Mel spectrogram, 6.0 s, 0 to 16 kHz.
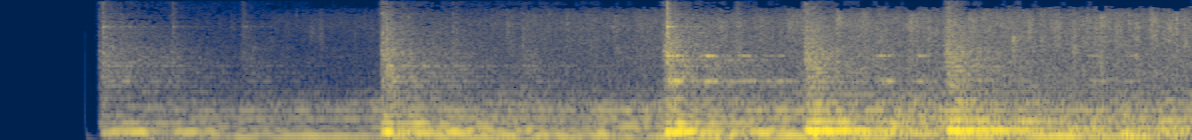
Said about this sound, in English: In the summer of 2015, record rains coursed down the parched embankment at Palmdale's Park and Ride, made rivulets through the place Michelle O'Keefe was murdered, and past the empty spot where once a memorial cross marked her passing.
